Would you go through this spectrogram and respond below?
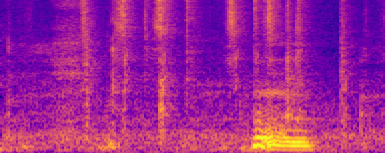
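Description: Cards riffle and slide as they are shuffled back into a deck during a board game at a table, with a few soft flicks and one fuller burst of shuffling, amid quiet voices in the room.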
